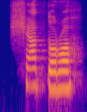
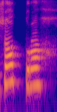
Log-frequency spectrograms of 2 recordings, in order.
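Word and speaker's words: شطره: Syatroh. Nah, tadi nggak begitu. Coba baca dari wajuhakum. Wujuhakum satroh. Oke. Tadi bacanya itu soproh. Jadi Iya, shinnya bacanya bukan sha, tapi sho.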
